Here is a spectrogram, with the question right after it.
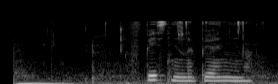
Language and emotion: Russian, neutral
